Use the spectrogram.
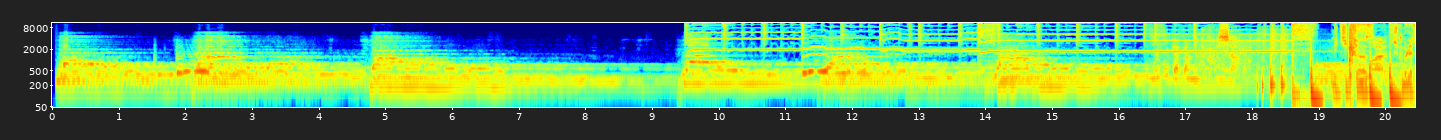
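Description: A music track plays throughout, with sustained layered synth tones and heavy effects, growing busier and brighter midway before ending in a burst of noisy, distorted hits.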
